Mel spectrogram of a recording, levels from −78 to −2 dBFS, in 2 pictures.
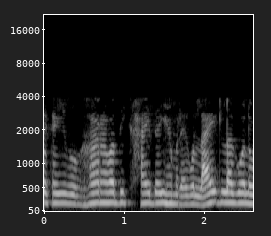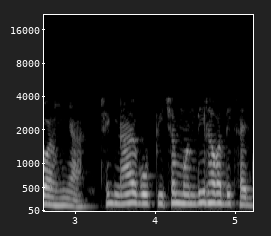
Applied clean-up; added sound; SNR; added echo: none; none; none; none.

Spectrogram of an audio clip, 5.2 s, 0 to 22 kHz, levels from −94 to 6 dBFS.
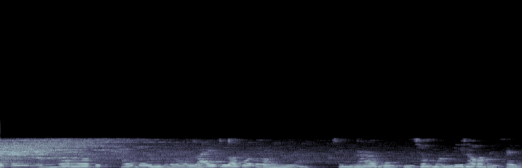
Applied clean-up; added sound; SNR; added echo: classical method WPE with log-MMSE.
